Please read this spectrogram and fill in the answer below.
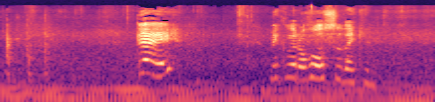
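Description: Two short, high-pitched calls from children in the background, about one and a half seconds and three seconds in, over a steady low hum.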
